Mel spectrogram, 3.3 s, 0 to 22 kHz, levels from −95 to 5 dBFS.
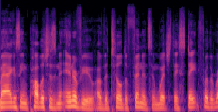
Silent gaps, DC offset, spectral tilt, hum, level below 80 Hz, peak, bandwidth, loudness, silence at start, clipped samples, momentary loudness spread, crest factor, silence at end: none; under 0.1%; -6.5 dB/octave; none; -54 dBFS; -4 dBFS; 16.5 kHz; -24 LUFS; 0 s; under 0.1%; 6 LU; 18 dB; 0 s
